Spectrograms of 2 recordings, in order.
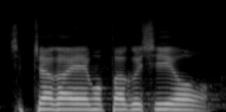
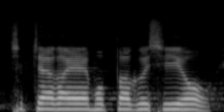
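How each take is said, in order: No difference in how they are said.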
